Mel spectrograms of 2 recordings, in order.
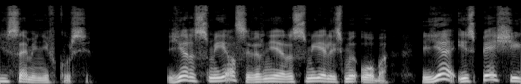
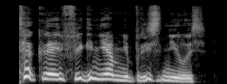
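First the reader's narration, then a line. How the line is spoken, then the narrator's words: Laughing speech. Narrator (Russian): сквозь смех сказал он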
